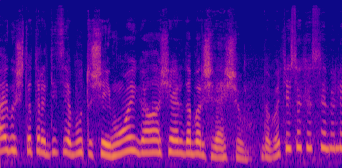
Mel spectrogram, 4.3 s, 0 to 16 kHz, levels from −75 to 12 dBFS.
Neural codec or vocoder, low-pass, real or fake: vocoder, 44.1 kHz, 128 mel bands, Pupu-Vocoder; 14.4 kHz; fake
